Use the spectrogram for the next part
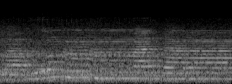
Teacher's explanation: Memasuk, nah berarti dimasukkan mim yang pertama ke mim yang kedua, atau kita biasa kenalnya dengan bitasydid. Jadi gak dibaca 2 mimnya, tapi 1. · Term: idgham mimi, idgham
